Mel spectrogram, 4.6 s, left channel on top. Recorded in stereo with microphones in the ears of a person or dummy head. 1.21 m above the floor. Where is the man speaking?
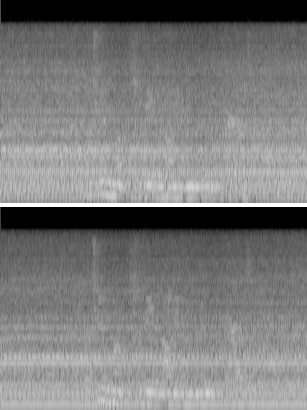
30° right (ahead or behind), 1.1 m.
